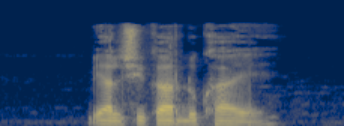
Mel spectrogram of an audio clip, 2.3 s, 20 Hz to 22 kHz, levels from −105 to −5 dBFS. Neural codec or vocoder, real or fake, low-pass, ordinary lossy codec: none; real; 9.9 kHz; AAC, 64 kbps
